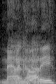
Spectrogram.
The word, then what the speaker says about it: manicotti: Manicotti? Manigotti? Manicotti. Manigot. Stuffed It's manicotti.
